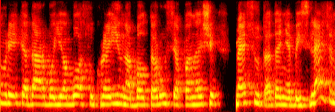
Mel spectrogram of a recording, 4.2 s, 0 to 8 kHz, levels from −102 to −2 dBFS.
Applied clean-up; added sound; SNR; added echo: none; none; none; none.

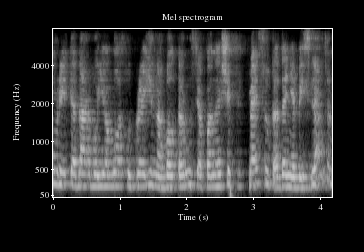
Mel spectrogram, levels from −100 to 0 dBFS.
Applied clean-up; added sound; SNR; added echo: neural mask model DeepFilterNet 3.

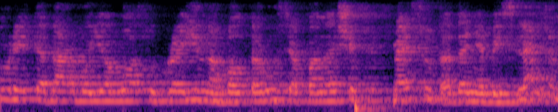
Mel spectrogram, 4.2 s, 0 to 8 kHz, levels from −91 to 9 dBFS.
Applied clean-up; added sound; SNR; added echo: neural separator model SepFormer DNS4.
